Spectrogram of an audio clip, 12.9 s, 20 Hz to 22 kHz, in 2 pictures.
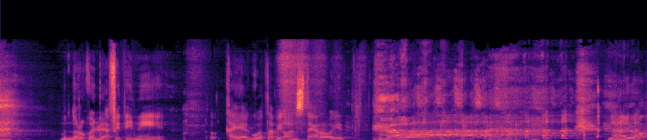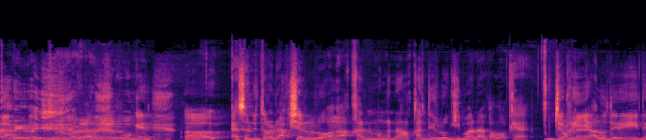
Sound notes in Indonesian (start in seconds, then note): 3.7 Tertawa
